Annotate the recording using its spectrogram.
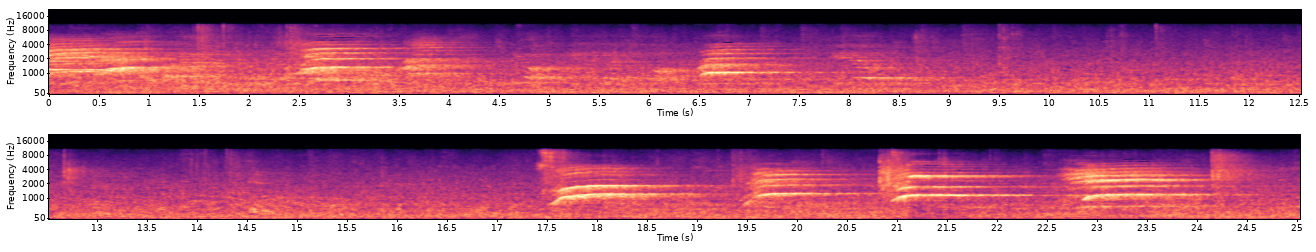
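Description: Young women shout sharp, drawn-out battle cries in a large echoing hall.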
